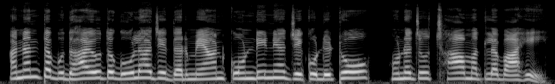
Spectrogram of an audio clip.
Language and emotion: Sindhi, neutral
